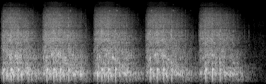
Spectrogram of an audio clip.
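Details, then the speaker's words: Traxxas T-Maxx 3.3 nitro engine after 8+ years stored in a shed, lubricated through the carburetor, cranked by EZ-Start starter box without glow plug heat: four even half-second cranking bursts, engine spinning freely with restored compression; starter works. "that's good news the EZ stair motor electric motor still works the engine itself seems to spin over pretty freely"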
